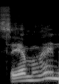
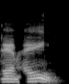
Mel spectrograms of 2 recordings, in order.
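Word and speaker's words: Samhain: Sam, how do you say it? Sam Hine? Is that the name of it? Sam Hain. Sam Hain. Okay, there you go.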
